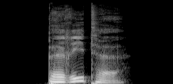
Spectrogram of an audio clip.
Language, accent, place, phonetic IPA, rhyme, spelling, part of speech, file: German, Germany, Berlin, [bəˈʁiːtə], -iːtə, beriete, verb, De-beriete.ogg
- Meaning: first/third-person singular subjunctive II of beraten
